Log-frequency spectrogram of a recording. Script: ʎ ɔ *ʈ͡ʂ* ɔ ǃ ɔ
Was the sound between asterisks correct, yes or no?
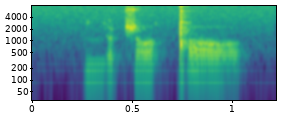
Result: yes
